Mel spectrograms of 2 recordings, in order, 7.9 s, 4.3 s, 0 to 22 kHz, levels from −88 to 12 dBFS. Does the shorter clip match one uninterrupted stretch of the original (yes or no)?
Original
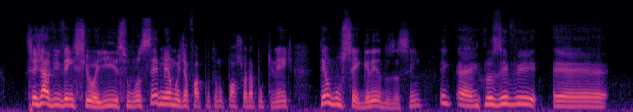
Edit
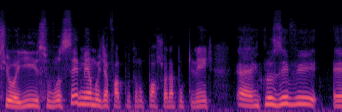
no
